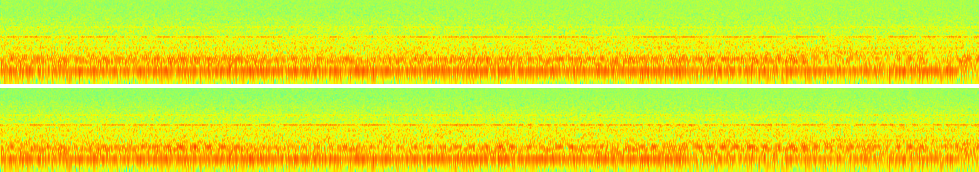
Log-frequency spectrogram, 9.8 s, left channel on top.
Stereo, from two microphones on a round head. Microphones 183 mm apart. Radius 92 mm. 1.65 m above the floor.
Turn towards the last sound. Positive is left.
No sound to turn to.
